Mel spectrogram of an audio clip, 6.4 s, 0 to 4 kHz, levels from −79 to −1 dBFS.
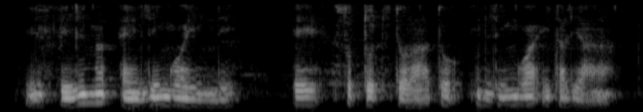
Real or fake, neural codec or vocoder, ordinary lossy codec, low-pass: real; none; AAC, 24 kbps; 3.6 kHz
